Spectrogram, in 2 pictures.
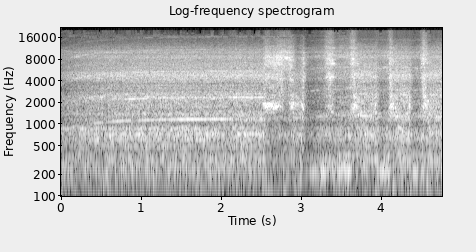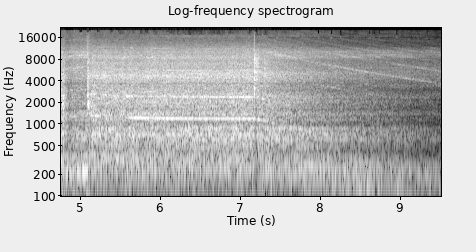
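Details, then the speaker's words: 1934 Electrolux Model 12 vacuum cleaner after refurbishment, motor previously clogged with grease, run on a 110 V transformer from 240 V: steady, even, quiet whoosh with no rattles or speed hunting; good airflow and suction, running normally. "It is whisper silence. I'm amazed the motor turned before. It was so clagged up with grease and ever so horrible it was. Now I can talk over it."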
